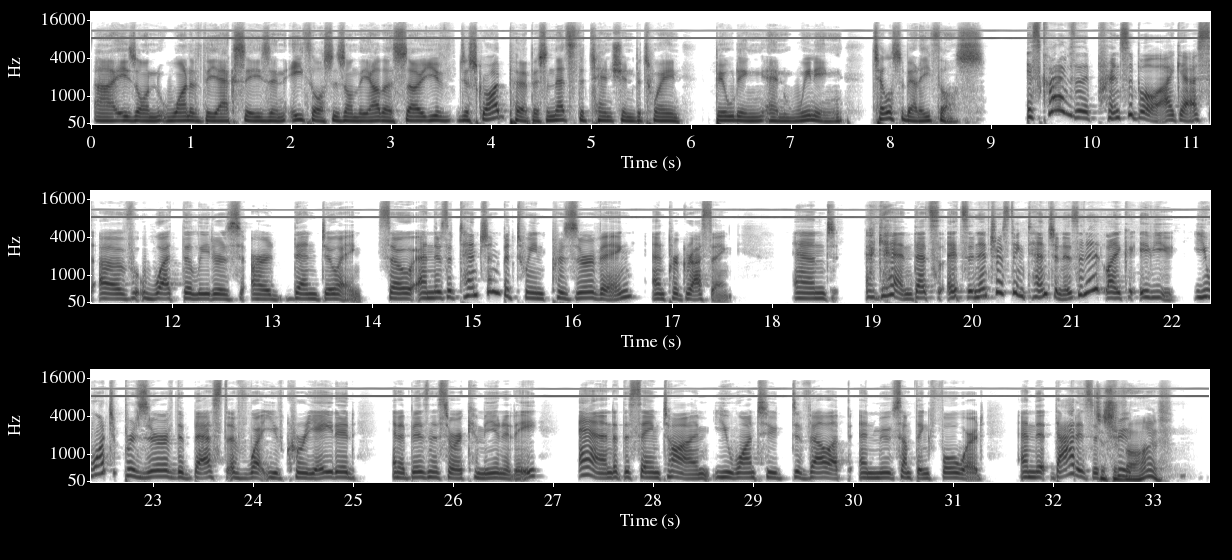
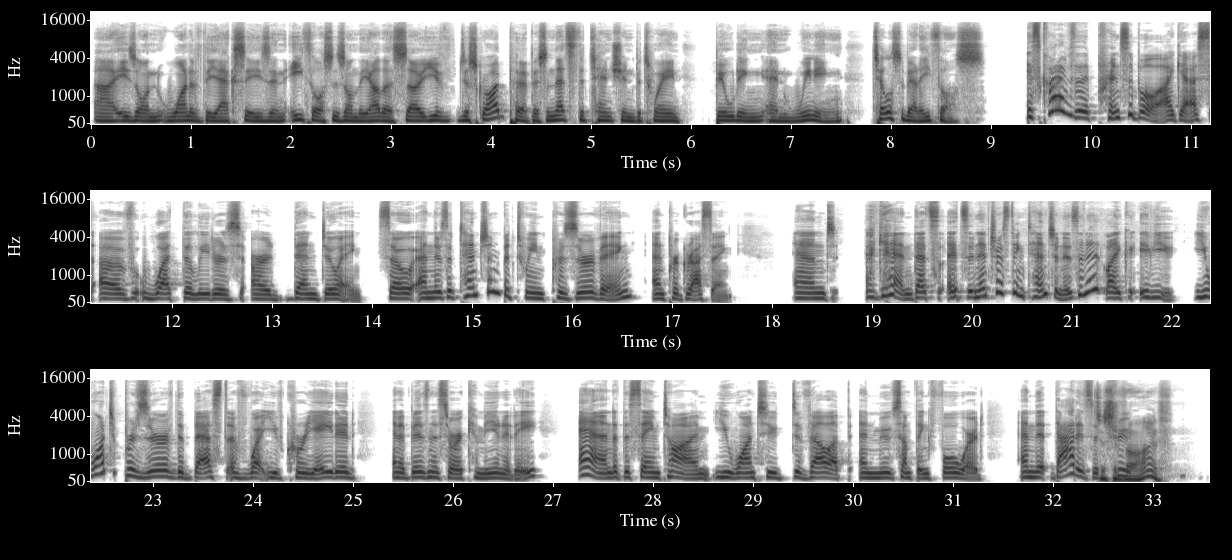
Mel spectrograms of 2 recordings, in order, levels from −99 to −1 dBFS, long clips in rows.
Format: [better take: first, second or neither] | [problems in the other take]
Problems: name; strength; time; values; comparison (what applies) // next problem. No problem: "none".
second | high-pitched whine; loud; throughout; 8.5 kHz, 8 dB below the speech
